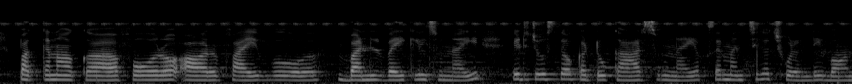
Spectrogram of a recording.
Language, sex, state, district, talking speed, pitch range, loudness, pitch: Telugu, female, Andhra Pradesh, Krishna, 120 wpm, 200-220 Hz, -39 LUFS, 205 Hz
